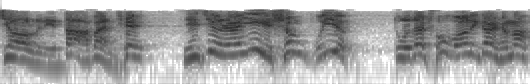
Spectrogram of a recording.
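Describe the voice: Putting on a character voice, a man talks fairly quickly at an extremely high pitch, with big pitch swings and a slightly husky edge.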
